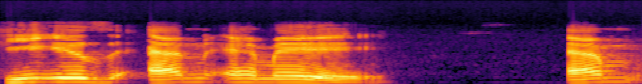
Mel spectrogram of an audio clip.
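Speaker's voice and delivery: very slow, each word apart: "he is an M A"; teacher spelling out the answer slowly; slow dictation. Shown as a demonstration. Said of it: "बिल्कुल सही कह रहे हैं".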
